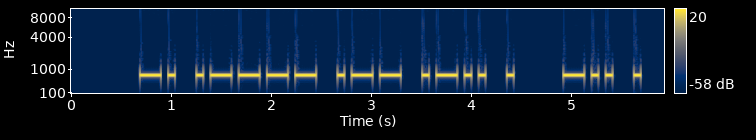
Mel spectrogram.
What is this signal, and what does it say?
Morse code, heard as a keyed tone, about 17 wpm, 700 Hz. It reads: N1WLE DE
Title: USA Callsign DE Callsign - 5 Characters - 17wpm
